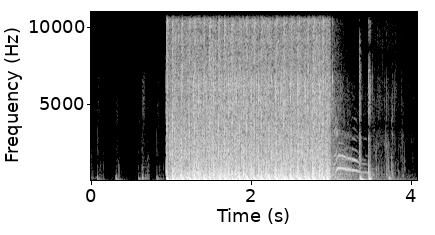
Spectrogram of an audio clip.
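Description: A rifle fires a long rapid burst.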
